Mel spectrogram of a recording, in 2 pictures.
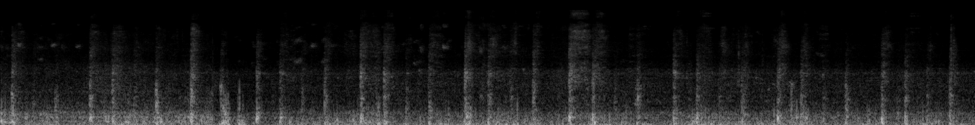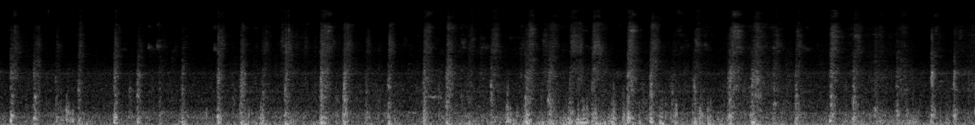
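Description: A passenger train running, heard from aboard: the carriages' steady low rumble with many sharp, irregular clacks of the wheels over the rail joints.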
